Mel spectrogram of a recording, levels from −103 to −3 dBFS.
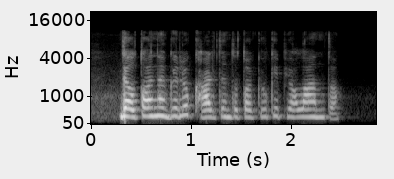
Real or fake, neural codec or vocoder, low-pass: real; none; 10.8 kHz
